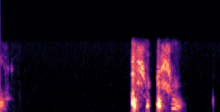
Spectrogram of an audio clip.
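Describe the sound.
Two quick, dry coughs from a sports radio host, short harsh bursts close together that stand out against an otherwise silent background, with a brief faint noise at the very start.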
